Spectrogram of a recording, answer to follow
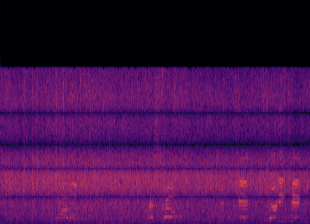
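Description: Water splashing and churning as water polo players swim across a pool, a steady wash of noise. Short faint calls of voices come through it now and then.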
